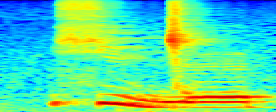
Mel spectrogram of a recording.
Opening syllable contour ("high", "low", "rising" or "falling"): falling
